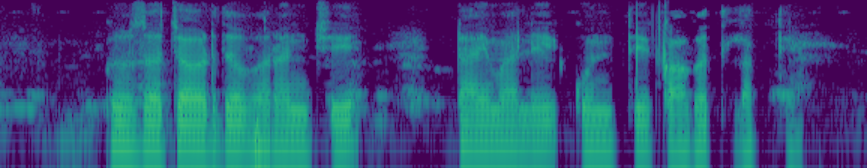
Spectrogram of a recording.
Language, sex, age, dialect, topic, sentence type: Marathi, male, 25-30, Varhadi, banking, question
